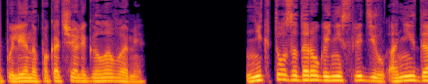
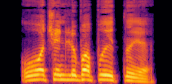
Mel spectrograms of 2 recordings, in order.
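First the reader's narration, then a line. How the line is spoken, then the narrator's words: Grumbled. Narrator (Russian): проворчал Глеб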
